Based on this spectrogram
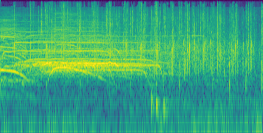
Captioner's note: audience applauding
